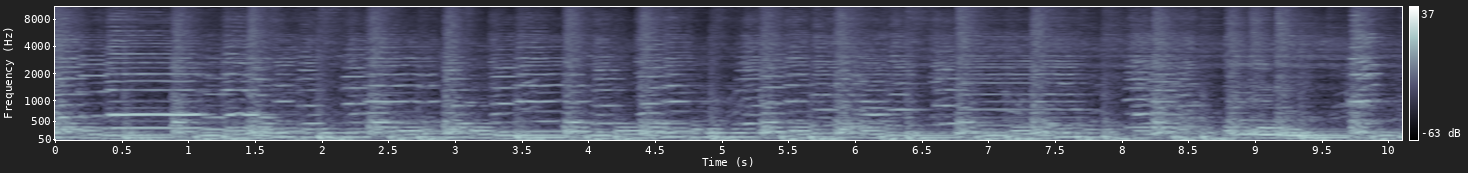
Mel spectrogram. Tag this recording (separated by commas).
Music, Rock and roll, Blues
